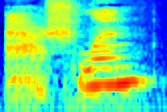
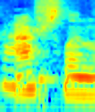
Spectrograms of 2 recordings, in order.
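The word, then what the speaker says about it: Aislynn: okay I found out the a i s l y n n was actually pronounced Ashland properly and he didn't care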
